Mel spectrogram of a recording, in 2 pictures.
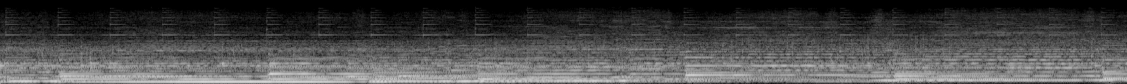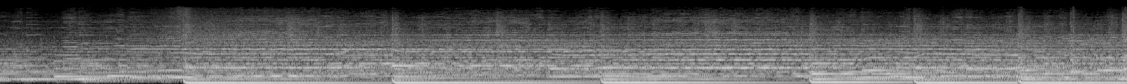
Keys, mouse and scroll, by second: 0.3 ctrl+z, 2.3 click, 2.8 click, 3.9-5.9 right drag, 5.9 click, 7.1 click, 9.0 click, 11.3 click, 13.2 click, 15.0-19.1 right drag, 19.1 space, 20.3-22.5 drag.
